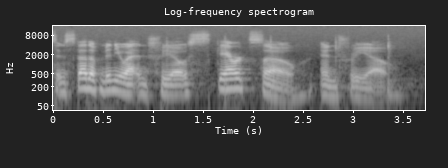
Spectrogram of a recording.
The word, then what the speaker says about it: scherzo: Sometimes Beethoven plays on this theme and writes a third movement that is, instead of minuet and trio, scherzo and trio. S-C-H-E-R-Z-O is pronounced scherzo.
